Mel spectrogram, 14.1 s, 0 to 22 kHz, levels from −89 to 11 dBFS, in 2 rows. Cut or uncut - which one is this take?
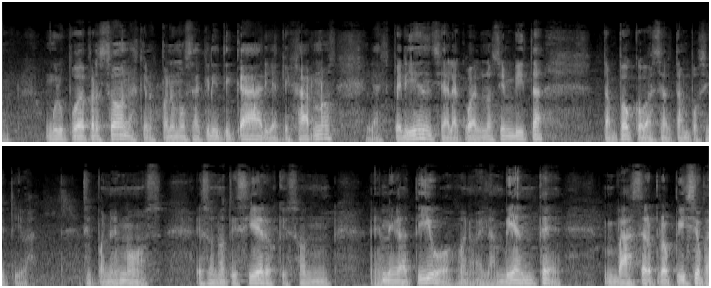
cut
